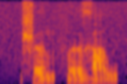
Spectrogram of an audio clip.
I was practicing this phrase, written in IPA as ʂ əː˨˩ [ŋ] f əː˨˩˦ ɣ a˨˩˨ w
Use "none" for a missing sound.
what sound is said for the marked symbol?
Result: m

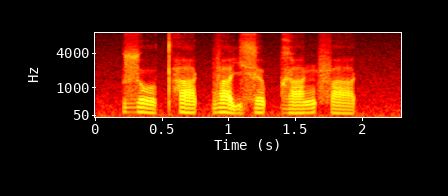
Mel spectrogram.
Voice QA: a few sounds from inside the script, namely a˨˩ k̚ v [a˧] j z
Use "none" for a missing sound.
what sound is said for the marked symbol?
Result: a̰˧˨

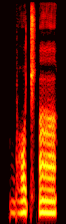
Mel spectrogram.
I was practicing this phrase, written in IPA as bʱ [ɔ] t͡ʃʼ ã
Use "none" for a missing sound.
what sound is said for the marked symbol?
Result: ɔ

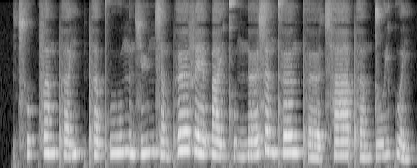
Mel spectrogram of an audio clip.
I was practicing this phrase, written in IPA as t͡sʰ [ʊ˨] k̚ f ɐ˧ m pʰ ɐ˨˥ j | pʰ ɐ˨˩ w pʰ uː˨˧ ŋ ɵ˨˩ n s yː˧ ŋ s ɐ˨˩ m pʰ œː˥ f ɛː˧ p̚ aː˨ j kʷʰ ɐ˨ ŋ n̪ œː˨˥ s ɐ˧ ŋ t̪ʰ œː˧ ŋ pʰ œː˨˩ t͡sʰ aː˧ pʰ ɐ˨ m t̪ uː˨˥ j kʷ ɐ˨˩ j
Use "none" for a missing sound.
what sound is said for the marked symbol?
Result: ʊ˨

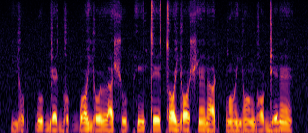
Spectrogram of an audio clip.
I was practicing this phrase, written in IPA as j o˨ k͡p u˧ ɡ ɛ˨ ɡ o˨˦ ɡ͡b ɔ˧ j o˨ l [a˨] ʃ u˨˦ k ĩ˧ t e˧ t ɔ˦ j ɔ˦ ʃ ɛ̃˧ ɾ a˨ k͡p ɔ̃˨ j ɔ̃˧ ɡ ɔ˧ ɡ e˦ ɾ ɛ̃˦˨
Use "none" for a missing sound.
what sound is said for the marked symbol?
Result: a˨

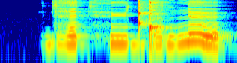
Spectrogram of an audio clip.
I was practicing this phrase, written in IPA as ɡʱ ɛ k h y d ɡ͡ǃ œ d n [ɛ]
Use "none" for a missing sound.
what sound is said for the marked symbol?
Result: ø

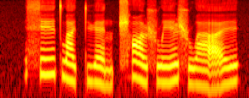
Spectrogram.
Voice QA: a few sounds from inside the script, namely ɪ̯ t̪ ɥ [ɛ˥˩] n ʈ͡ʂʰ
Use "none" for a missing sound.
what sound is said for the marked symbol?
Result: ɛ̰˨˩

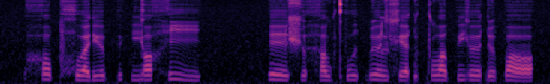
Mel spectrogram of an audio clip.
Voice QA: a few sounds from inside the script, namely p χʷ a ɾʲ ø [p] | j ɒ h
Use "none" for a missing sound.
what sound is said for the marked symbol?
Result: p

